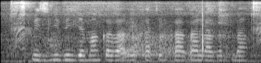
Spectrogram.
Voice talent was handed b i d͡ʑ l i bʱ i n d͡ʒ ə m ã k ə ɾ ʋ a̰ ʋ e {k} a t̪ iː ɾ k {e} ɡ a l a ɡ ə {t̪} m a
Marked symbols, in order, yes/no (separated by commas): no, no, yes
